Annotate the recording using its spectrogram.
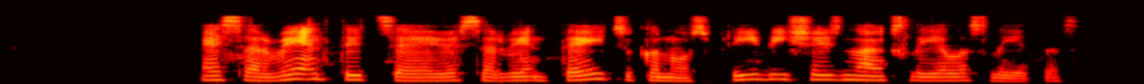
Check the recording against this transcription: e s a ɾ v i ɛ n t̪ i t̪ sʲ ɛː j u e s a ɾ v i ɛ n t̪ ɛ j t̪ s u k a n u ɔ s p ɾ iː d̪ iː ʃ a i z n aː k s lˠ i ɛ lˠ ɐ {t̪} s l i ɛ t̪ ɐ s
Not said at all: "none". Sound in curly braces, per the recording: none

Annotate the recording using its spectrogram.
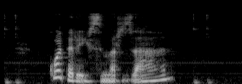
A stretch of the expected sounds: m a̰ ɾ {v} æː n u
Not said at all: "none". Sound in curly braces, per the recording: z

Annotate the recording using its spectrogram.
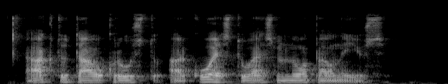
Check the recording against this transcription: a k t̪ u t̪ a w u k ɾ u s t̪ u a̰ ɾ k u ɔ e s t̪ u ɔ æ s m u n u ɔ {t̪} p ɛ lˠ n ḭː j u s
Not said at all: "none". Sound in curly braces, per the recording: none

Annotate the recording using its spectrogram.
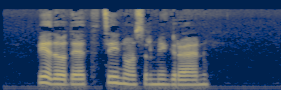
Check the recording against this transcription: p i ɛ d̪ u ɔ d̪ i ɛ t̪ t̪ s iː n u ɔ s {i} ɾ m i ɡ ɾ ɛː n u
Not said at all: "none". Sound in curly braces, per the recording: a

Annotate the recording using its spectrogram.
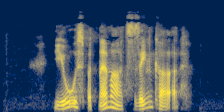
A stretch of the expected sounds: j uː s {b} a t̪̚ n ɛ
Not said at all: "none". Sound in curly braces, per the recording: p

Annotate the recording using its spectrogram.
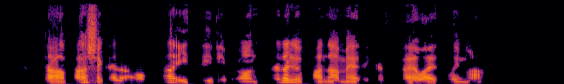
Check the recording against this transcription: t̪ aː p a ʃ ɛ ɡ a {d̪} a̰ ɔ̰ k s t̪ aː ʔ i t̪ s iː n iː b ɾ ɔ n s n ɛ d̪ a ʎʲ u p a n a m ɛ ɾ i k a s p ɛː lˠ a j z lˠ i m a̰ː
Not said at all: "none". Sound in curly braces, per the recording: d̪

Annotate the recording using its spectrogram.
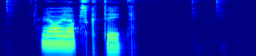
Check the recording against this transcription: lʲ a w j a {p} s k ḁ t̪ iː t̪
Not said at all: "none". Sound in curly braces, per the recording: p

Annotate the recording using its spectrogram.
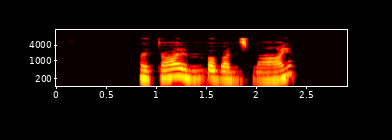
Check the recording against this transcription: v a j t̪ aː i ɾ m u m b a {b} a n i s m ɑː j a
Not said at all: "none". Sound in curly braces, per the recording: b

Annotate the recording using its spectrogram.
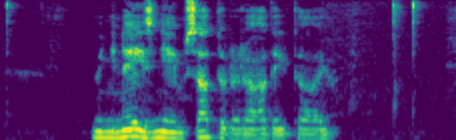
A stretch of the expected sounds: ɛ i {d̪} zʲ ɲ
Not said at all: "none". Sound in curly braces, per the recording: none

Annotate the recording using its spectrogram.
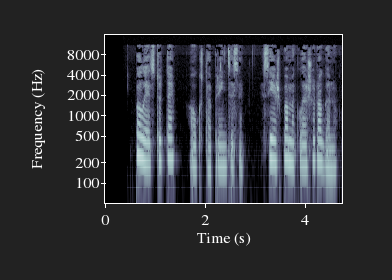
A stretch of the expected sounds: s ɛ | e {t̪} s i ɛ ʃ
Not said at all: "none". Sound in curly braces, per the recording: none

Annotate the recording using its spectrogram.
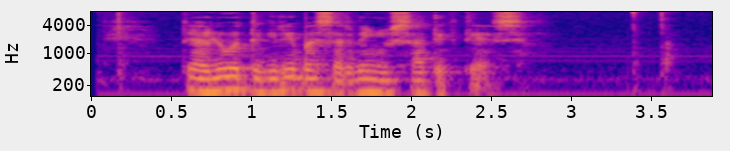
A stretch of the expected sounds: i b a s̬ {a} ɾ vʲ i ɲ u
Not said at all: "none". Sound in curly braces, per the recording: a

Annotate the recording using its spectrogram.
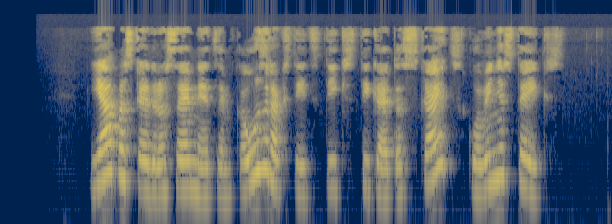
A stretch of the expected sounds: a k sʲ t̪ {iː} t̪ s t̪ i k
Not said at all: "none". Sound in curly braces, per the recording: iː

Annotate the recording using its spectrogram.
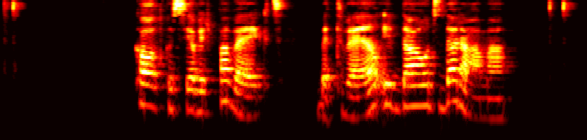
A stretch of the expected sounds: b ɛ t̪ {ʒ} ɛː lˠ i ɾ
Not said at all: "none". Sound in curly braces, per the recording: v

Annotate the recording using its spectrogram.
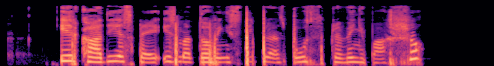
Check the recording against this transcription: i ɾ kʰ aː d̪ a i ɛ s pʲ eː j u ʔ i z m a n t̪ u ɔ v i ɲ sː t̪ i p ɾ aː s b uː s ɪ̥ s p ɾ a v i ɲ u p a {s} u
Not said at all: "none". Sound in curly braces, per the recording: ʃ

